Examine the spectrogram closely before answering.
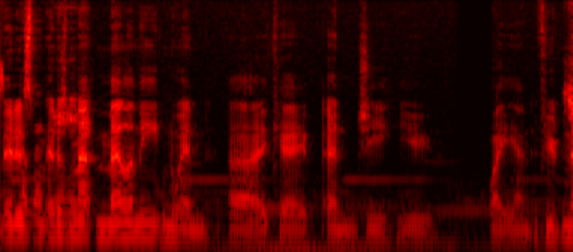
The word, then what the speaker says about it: Nguyen: If anyone has seen that surname, Okay. that's how that's pronounced.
